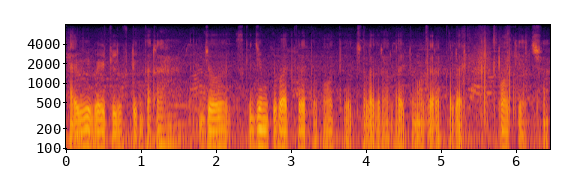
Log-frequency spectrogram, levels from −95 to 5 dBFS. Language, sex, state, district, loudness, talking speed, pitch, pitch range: Hindi, male, Chhattisgarh, Raipur, -19 LUFS, 230 wpm, 95 Hz, 90-110 Hz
